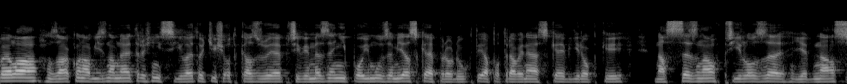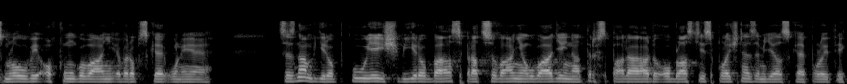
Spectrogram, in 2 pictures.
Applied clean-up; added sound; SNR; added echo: neural mask model Resemble Enhance denoiser.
